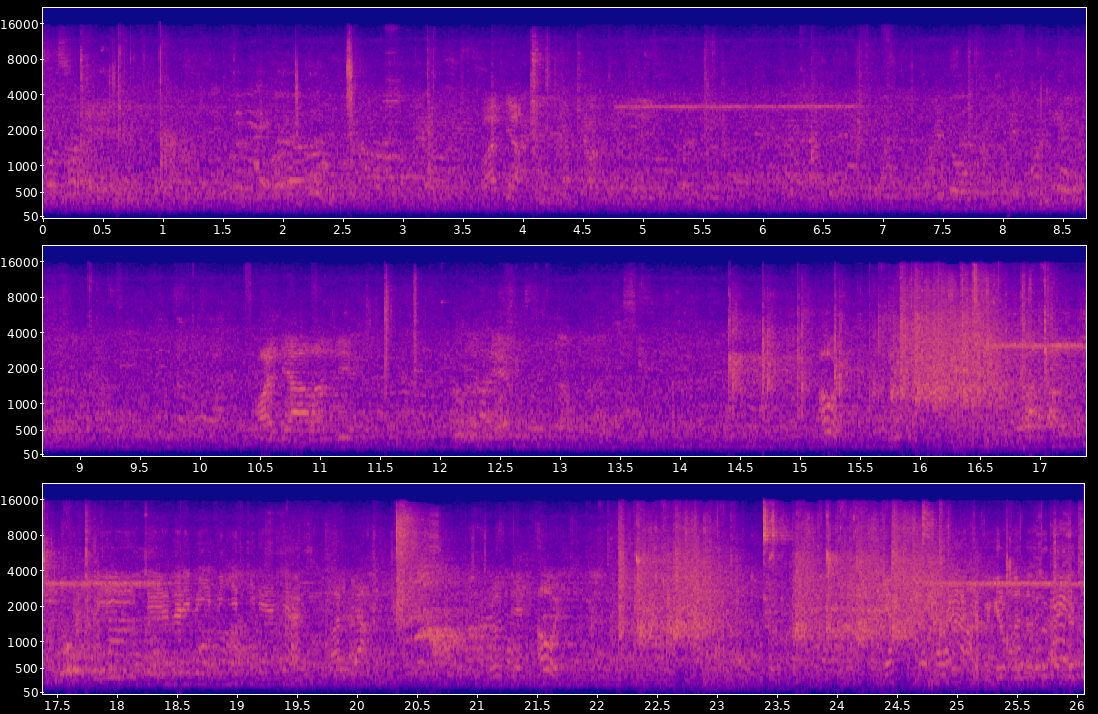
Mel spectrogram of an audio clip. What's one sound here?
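Fencers' feet stamp and shuffle on the floor.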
